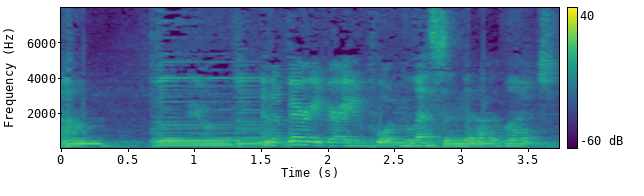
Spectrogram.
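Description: Against loud music in the background, a woman speaks at a fairly slow pace. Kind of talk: stage banter between songs. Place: bar. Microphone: camera far.

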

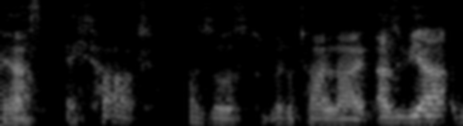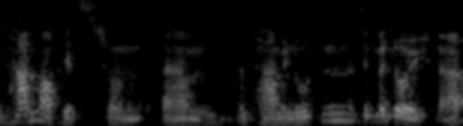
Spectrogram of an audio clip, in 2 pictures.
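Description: A man at a moderate pace, bright and sharp in tone, with hardly any pauses, ordinary pitch variation, big swings in loudness and a quiet background. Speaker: reality TV commentator. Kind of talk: casual chat. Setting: video call. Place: home room. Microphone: video call.

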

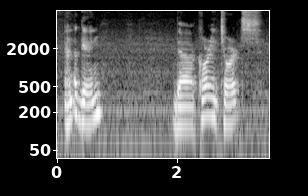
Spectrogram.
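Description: Light background noise beneath a man's voice of ordinary pitch variation. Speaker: local history vlogger. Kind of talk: casual vlog chat. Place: home room. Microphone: phone near.

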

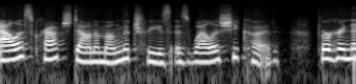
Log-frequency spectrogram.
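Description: Quiet surroundings, ordinary pitch variation and a natural reading voice.

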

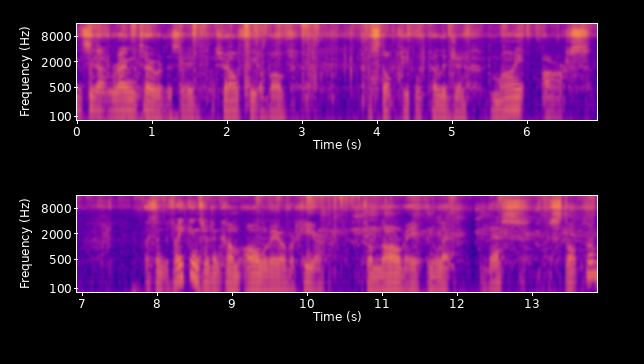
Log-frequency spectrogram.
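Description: A man speaks at a fairly slow pace with ordinary pitch variation and long, frequent pauses, in a dry sound with no echo over noticeable background noise. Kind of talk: casual vlog commentary. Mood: opinionated, wry. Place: open country. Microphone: phone near.

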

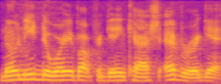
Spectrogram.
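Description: With a dark, mellow tone, a man talks with ordinary pitch variation. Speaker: student announcer. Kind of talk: school news announcements. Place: classroom.

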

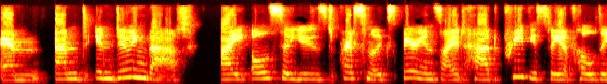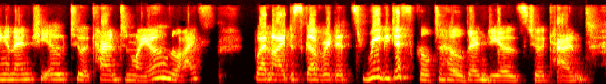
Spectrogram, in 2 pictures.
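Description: A woman with an Irish accent speaks at a moderate pace with ordinary pitch variation. Her tone is bright and sharp, and the background is quiet. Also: fairly high pitch for a woman. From Ireland. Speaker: management consultant and psychotherapist; panelist. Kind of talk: talk presentation; panel discussion answer. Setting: online webinar. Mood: earnest, thoughtful. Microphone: webcam.

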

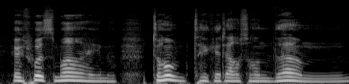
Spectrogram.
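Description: A man's put-on character voice, fairly high in pitch, at a very slow pace on a very clean recording with a silent background.

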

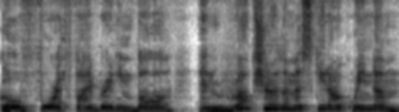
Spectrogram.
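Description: A man puts on a high-pitched character voice. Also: moderate pace. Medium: read story. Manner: rousing, commanding.

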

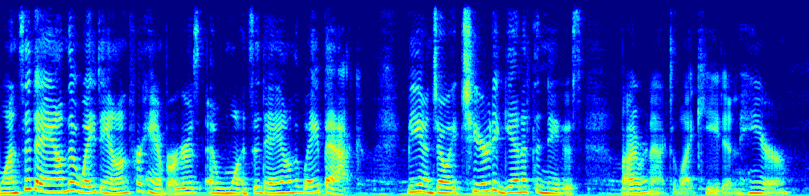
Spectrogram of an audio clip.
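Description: Here is an unforced reading voice. Its pitch variation is ordinary.

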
